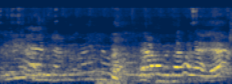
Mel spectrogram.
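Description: Several voices talking over one another: crowd chatter with no other clear sound.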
